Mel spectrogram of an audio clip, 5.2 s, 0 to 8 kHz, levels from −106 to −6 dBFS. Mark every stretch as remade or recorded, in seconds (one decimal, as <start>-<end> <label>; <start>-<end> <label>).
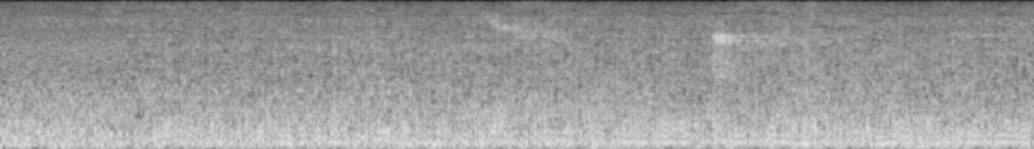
0.0-0.6 recorded; 0.6-5.2 remade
